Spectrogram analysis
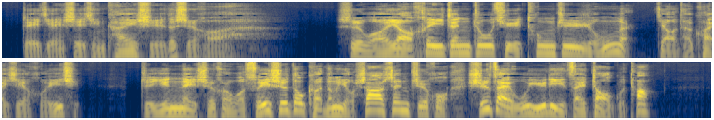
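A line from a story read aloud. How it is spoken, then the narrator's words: Sighing. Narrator (Chinese): 楚留香叹了一口气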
